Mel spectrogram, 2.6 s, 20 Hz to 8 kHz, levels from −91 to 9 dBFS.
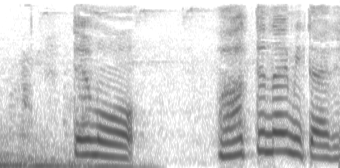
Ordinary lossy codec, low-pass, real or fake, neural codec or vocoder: AAC, 32 kbps; 7.2 kHz; real; none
